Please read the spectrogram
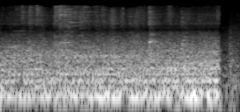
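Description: Commercial kitchen ambience: a steady low rumble of extractor hood fans with light clatter over it.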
